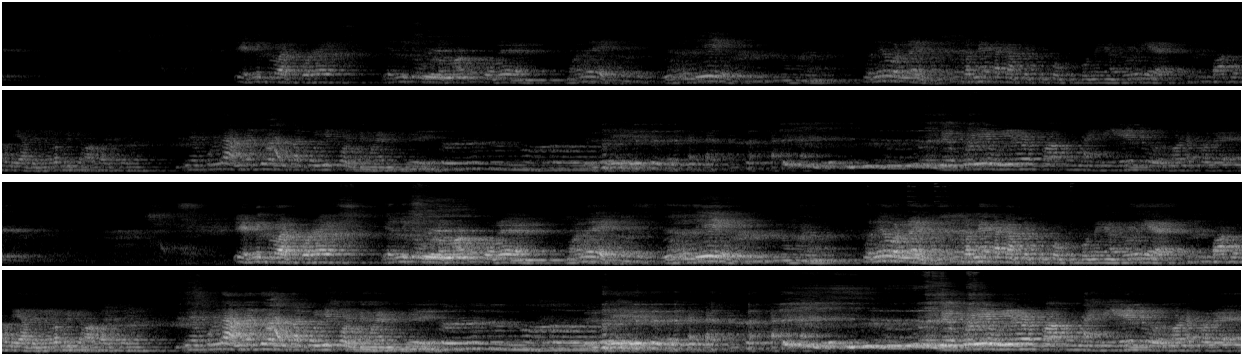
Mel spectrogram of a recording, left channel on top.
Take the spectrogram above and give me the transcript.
என்னைக்கு வர போறேன், என்னைக்கு உங்களை பார்க்க போறேன். மலை மறுபடி ஒரே ஒன்று பொண்ணே கண்ணா பெற்று போட்டு பொண்ணு என் பிள்ளைய பார்க்க முடியாத நிலைமைக்கு ஆளாச்சு. என் பிள்ளை அங்கேருந்து வந்து தான் கொல்லி போடணுமா எனக்கு. என் பிள்ளைய உயிரோட பார்க்க முடியலையேன்னு ஒரு மனக்குறை.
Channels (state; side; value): quieter; left; 14.5 dB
